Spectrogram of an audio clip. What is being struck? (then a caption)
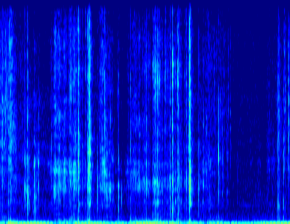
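Bar soap scraped with a metal blade. A metal blade scrapes and carves flakes off a dry green-and-white striped bar of soap. Steady, crisp scraping and crumbly crackling continue throughout, with bright scratchy bursts over a low rumbling undertone.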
